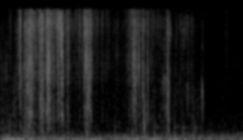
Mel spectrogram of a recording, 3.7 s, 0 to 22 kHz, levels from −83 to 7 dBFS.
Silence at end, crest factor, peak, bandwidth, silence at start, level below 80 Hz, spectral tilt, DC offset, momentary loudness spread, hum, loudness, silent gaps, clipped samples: 0 s; 32 dB; -6 dBFS; 17 kHz; 0 s; -54 dBFS; 0.5 dB/octave; under 0.1%; 20 LU; none; -33 LUFS; none; under 0.1%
